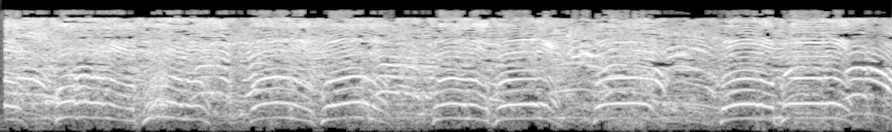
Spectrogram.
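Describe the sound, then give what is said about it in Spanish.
A large crowd in Acacías, in the Meta department, loudly chants a short two-syllable cry of "fuera, fuera" ("out, out") at former president Uribe over and over in a steady, insistent rhythm, mixed with booing, filling the whole stretch without pause. “El sábado estuvo Uribe en Acacías, en el departamento del Meta, y la gente también le gritó fuera, fuera, fuera, óiganlo.”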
